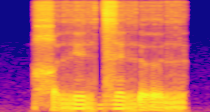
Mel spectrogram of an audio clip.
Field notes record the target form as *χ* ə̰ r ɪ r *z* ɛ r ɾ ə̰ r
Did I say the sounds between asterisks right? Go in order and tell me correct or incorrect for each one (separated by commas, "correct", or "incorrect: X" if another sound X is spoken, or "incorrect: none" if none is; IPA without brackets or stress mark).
correct, incorrect: d͡z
